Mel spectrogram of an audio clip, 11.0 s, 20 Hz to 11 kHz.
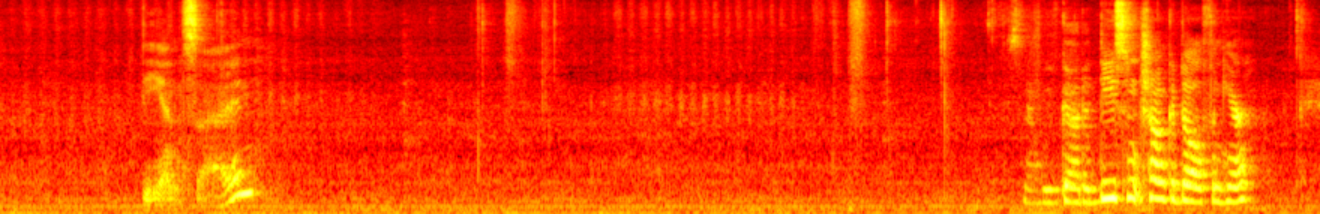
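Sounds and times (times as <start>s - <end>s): eraser rubbing on paper: 0.0s - 3.2s, 5.0s - 7.3s.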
